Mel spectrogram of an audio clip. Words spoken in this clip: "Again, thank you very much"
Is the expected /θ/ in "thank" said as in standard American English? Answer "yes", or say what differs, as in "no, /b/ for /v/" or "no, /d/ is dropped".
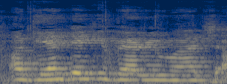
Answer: no, /t/ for /θ/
